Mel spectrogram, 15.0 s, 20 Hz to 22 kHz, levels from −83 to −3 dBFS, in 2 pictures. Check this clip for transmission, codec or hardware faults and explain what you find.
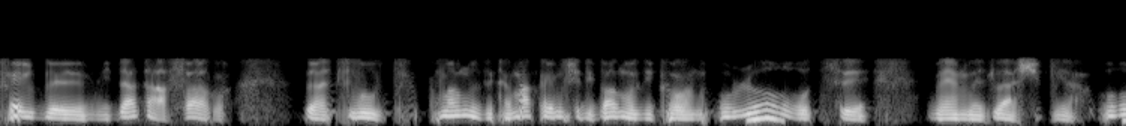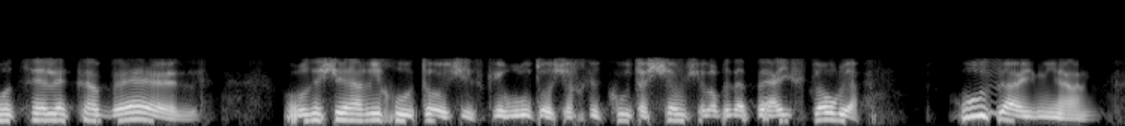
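One fault runs through the whole clip: Codec 2 vocoder coding. The decoder rebuilds the speech from pitch, voicing, energy and spectral envelope alone, so the waveform is lost. Speech sounds robotic and buzzy, with heavy damage, and nothing above 3.8 kHz. This fits a 2.4 kbit/s mode.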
